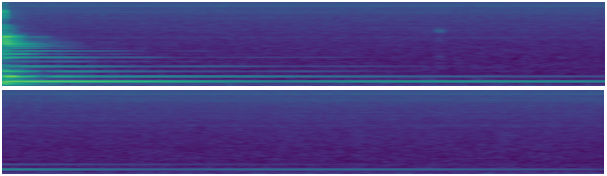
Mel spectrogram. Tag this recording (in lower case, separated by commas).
musical instrument, bowed string instrument, music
